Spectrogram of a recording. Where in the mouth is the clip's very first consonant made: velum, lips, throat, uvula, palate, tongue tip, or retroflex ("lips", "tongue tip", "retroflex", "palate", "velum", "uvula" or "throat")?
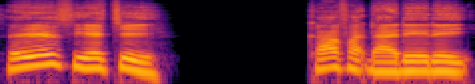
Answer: tongue tip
